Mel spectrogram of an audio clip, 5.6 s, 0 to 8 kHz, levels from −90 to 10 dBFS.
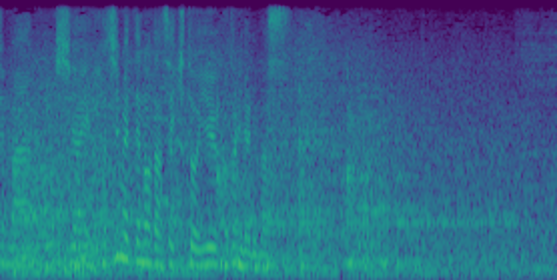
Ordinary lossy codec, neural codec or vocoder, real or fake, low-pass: none; none; real; 7.2 kHz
